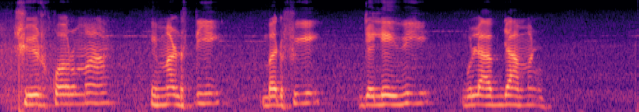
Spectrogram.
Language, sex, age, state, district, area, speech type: Urdu, female, 60+, Delhi, North East Delhi, urban, spontaneous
